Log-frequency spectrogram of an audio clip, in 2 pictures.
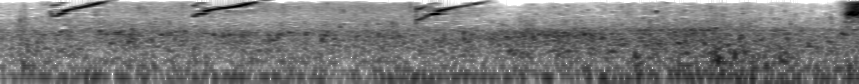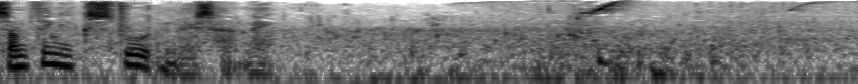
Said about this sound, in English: uses her unique call to identify herself to other dolphins. Yet strangely, there are no other dolphins around.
